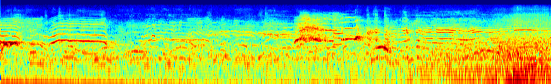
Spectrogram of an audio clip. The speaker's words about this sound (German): Einzig die Kinder draußen lärmen und weinen.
